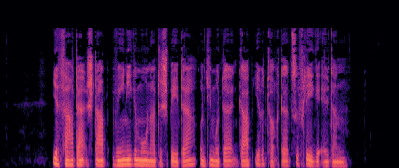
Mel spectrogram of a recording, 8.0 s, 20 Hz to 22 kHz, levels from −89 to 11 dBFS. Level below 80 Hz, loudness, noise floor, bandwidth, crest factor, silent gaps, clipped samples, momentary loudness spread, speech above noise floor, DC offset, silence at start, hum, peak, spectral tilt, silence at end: -40 dBFS; -21 LUFS; -83 dBFS; 11.5 kHz; 20 dB; none; under 0.1%; 8 LU; 62 dB; under 0.1%; 1.05 s; none; 0 dBFS; -5.5 dB/octave; 1.05 s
